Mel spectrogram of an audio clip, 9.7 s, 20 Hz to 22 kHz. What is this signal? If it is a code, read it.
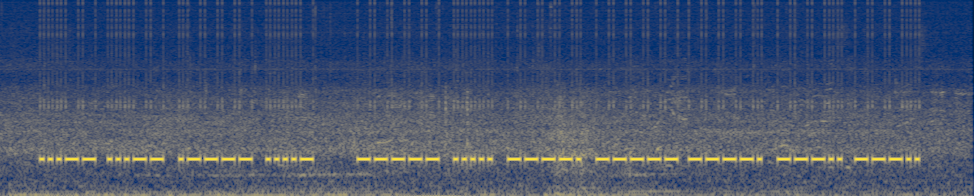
Morse code, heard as a keyed tone, hand-sent with a paddle, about 28 wpm, 690 Hz, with street noise. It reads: 3314 0590988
